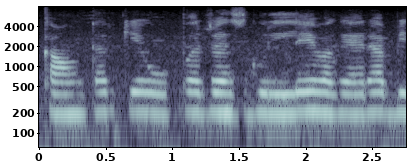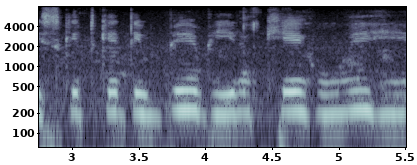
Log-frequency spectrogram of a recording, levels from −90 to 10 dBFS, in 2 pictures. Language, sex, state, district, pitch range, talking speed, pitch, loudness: Hindi, female, Uttar Pradesh, Lucknow, 195-205 Hz, 130 wpm, 200 Hz, -18 LUFS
